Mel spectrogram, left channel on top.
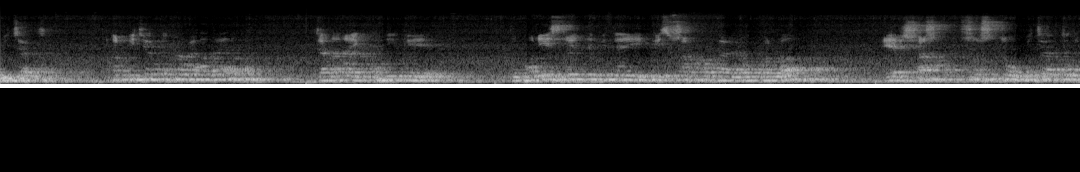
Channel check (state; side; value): silent; right; digital silence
